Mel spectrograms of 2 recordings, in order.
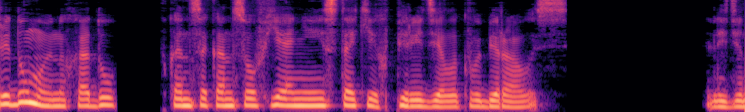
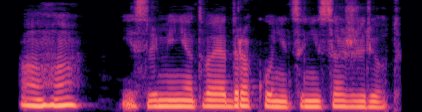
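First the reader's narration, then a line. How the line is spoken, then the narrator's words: Muttering. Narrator (Russian): пробормотала я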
